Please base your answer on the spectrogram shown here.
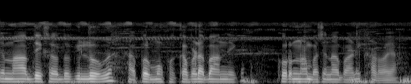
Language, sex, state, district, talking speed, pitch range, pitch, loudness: Garhwali, male, Uttarakhand, Tehri Garhwal, 235 wpm, 115-130 Hz, 125 Hz, -25 LUFS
